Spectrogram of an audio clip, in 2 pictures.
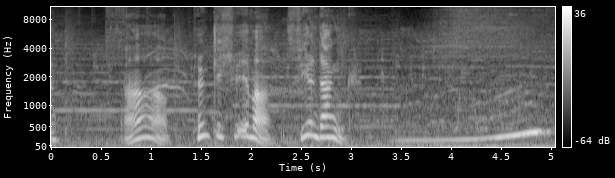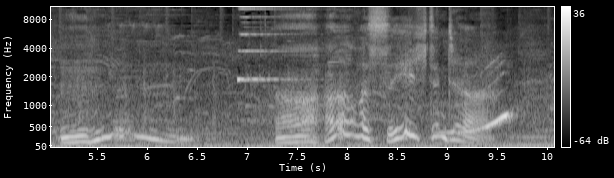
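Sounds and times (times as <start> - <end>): bright chime: 6.9 - 7.8
man's voice rising in pitch: 7.2 - 8.2.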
